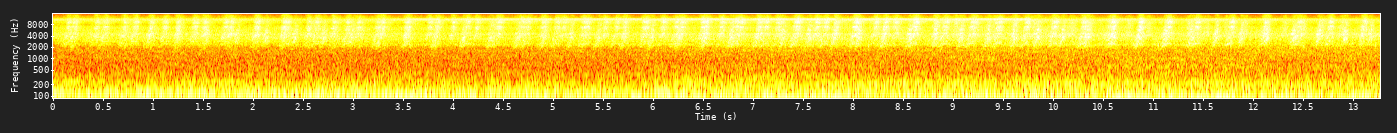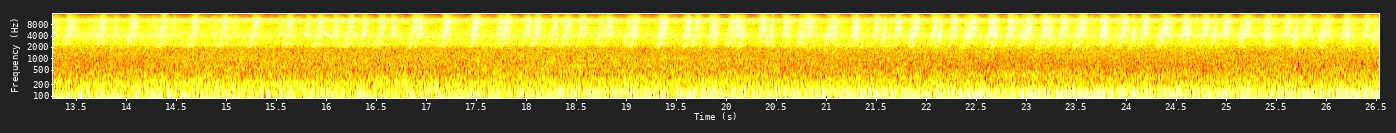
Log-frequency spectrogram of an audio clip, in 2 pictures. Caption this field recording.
Hot weather, Cicada sounds, Traffic Sound, Binaural recordings, Sony PCM D50 +Soundman OKM II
